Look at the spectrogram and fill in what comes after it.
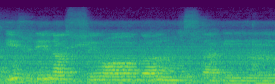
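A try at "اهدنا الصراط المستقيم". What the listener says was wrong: Nah, mustaqim masih kaf. Mustaqiti aqiti. Sekali lagi.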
